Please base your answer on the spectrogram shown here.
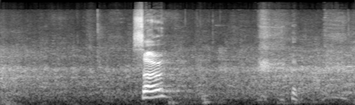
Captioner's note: laughter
